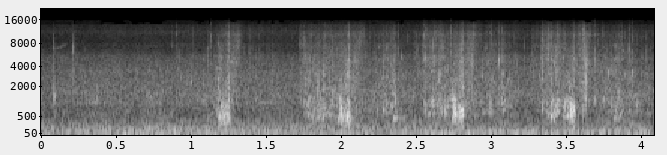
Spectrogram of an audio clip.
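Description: A cast bait splashing into a muddy pond, among a few short, irregular bursts of sound.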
